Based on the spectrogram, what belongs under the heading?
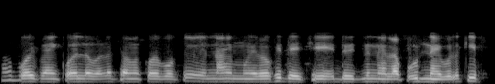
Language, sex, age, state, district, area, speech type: Odia, male, 30-45, Odisha, Koraput, urban, conversation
